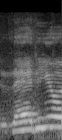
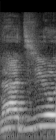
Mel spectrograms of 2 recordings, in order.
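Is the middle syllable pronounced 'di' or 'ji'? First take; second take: di; ji. First: The middle syllable is pronounced 'di'. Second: The middle syllable is pronounced 'ji'. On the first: The speaker calls it right. "ラディオ読みでお願いしたい" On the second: The speaker calls it wrong. "ラジオ読みではなくて"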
